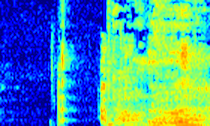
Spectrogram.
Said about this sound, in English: Oh no, I can't laugh at everything without going in a coughing fit. Uh-oh.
